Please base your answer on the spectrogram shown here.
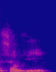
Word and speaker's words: Sauvy: Sauvy se escribe S-A-U-V chica Y, Sauvy, francés se pronuncia Sauvy, fue director del Instituto Nacional de Estudios Demográficos y director de la revista Población.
